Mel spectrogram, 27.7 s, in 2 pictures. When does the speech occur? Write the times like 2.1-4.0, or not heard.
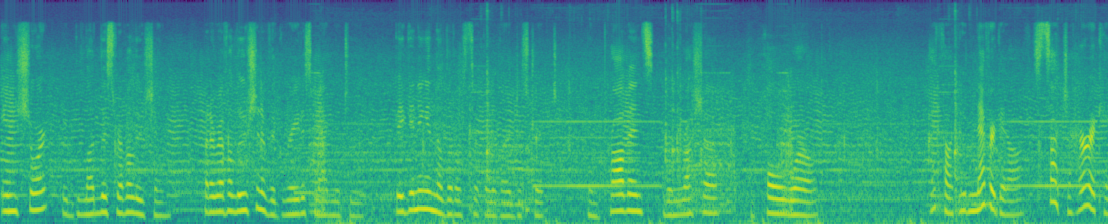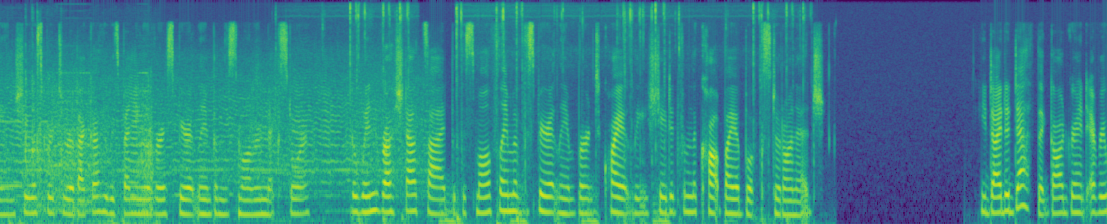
0.0-10.3, 11.6-24.3, 26.1-27.6.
